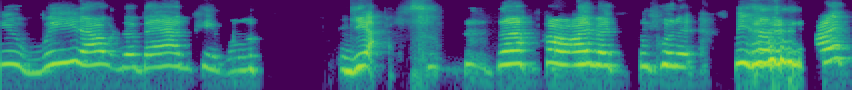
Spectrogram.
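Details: Adult woman with cerebral palsy since birth, which she says has become tighter with age: dysarthria (cerebral palsy).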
